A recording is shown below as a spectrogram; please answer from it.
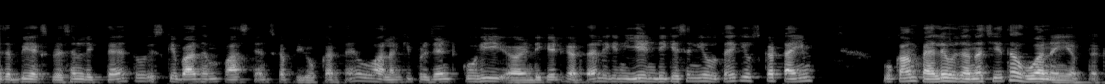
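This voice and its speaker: A man teaching exam vocabulary, explaining words step by step and listing their synonyms. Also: mid-range voice. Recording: slightly dull lo-fi sound.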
